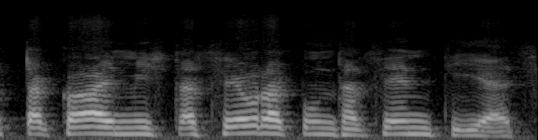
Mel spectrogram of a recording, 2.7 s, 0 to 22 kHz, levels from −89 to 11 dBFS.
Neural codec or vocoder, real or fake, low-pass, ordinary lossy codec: none; real; 14.4 kHz; none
